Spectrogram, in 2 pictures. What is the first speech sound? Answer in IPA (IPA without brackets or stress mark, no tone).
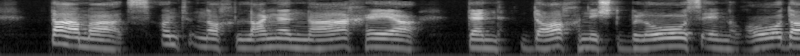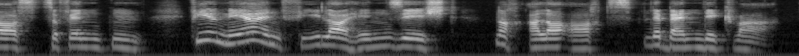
d̥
